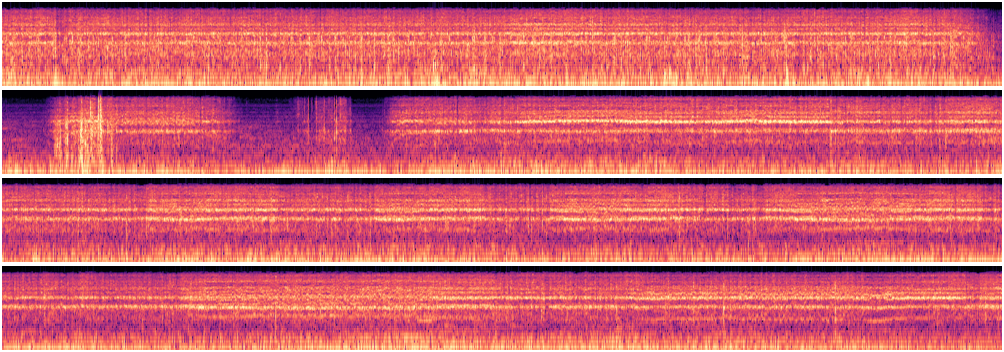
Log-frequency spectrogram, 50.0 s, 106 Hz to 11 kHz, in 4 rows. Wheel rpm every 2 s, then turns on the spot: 160, 160, 160, 160, 160, 150, 70, 80, 50, 160, 160, 160, 160, 160, 160, 160, 160, 160, 160, 160, 160, 160, 160, 130, 150.
none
